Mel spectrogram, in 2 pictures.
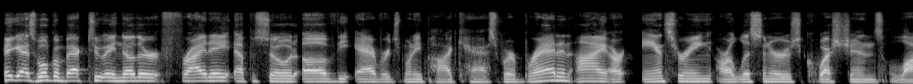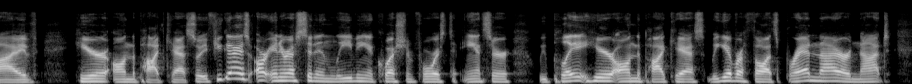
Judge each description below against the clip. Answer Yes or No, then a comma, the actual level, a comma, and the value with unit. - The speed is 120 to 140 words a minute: No, average, 185 wpm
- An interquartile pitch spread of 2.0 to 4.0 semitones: No, average, 4.5 semitones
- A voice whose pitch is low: Yes, low, 130 Hz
